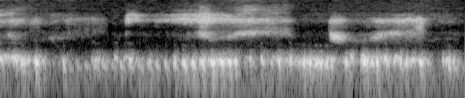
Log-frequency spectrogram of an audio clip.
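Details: Black grouse males display at a lek to impress watching greyhens (females): a continuous low, dovelike bubbling rookoo runs throughout, broken by two harsh hissing sneezes.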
